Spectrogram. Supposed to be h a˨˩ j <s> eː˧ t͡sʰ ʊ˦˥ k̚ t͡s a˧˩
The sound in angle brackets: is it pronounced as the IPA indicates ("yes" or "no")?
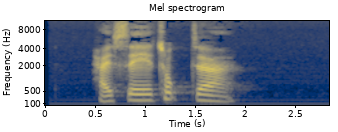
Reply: yes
